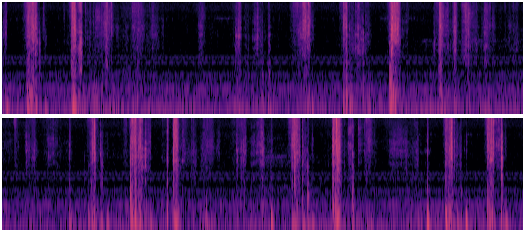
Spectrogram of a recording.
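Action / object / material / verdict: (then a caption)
flick / deck of coated paper playing cards / paper / none. A small, solid deck of thin coated paper playing cards with a VidCon logo is handled with bare fingers over a wooden desk, shuffled and bent so the edges flick and slide against each other. Sharp, bright card snaps and ticks punctuate a soft papery rustle over a steady low hum, each flick dying away almost instantly.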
